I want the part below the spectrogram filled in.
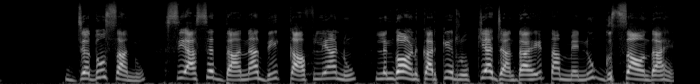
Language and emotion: Punjabi, angry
